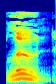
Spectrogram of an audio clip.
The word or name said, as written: lune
